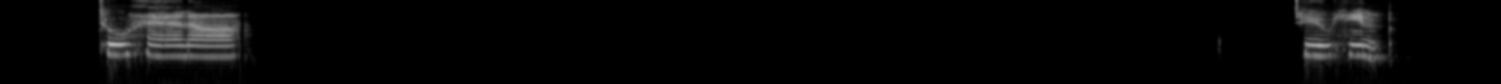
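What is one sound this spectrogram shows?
A young girl speaks briefly through an online call.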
